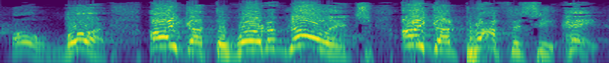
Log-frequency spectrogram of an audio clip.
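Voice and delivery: high, loud hammed-up boasting; exaggerated revival-style exclaiming; mock over-excitement. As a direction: shout it like an instant prophet. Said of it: "You just don't like".

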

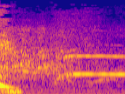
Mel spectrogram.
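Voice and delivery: high, soft laugh; a quick embarrassed laugh; real self-conscious giggle. Real, not acted. Laughs at own slip.

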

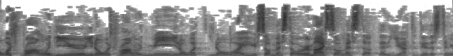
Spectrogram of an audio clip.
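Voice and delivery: high, loud, hammed-up plea of complaint; mock complaining to God. Retelling prayers to a church audience, high loud mock complaint. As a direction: whine it up at God, half-mocking. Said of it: "arguing and kind of fighting and complaining".

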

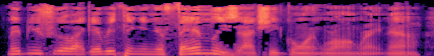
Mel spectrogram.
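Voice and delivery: ordinary talk

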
